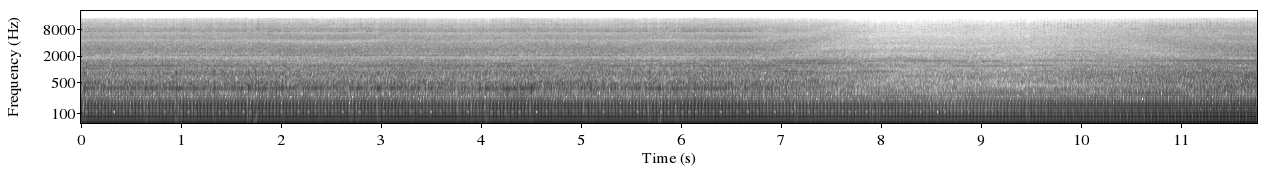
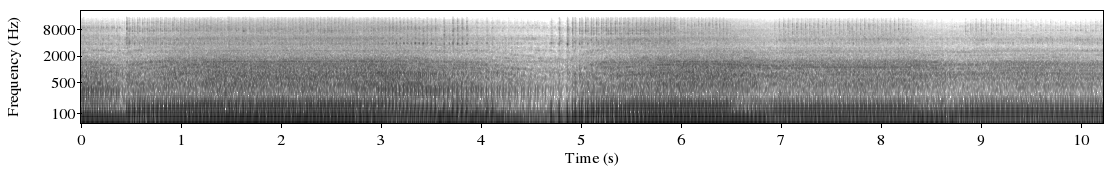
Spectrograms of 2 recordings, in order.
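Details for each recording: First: Kubota Z122R Kommander mower with new carburetor: fires right up and runs steady and even once off choke, no missing or surging, fuel filter filling. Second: Kubota Z122R Kommander mower with a long-running fuel problem; runs only with the choke on, chugging unevenly and sagging as if fuel-starved, and dies when the choke is opened; fuel delivery suspected, with a new carburetor and fuel pump being checked.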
